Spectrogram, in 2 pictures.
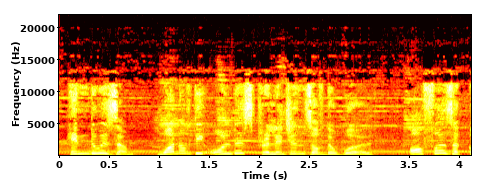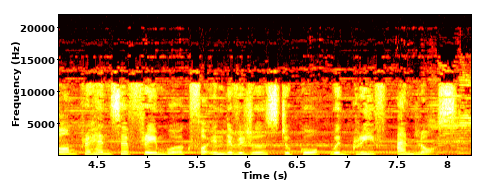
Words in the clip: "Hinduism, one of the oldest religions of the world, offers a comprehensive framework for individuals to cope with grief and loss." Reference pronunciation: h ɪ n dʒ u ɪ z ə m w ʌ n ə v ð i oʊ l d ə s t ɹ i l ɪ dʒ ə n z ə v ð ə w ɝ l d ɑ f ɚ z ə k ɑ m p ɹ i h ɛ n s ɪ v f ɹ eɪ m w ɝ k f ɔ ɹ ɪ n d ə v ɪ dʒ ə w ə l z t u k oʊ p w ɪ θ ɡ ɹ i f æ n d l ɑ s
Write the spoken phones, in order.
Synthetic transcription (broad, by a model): h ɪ n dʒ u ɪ z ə m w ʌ n ə v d i oʊ l d ə s t ɹ i l ɪ dʒ ə n z ə v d ə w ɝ l d ɑ f ɚ z ə k ɑ m p ɹ i h ɛ n s ɪ v f ɹ eɪ m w ɝ k f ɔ ɹ ɪ n d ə v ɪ dʒ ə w ə l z t u k oʊ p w ɪ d ɡ ɹ i f æ n d l ɑ s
